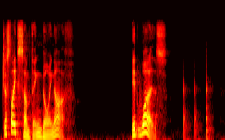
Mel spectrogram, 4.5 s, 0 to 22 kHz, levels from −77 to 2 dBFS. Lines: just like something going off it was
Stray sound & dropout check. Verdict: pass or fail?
fail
